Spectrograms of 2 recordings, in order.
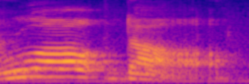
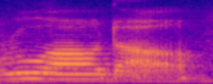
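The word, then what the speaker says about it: Roald Dahl: we also have some rule doll okay i believe that's how you pronounce his name rule doll so charlie and the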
